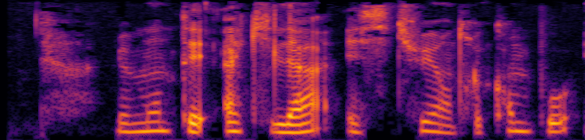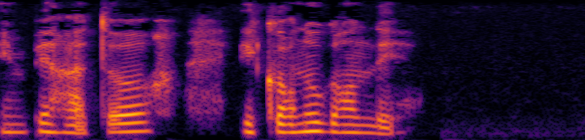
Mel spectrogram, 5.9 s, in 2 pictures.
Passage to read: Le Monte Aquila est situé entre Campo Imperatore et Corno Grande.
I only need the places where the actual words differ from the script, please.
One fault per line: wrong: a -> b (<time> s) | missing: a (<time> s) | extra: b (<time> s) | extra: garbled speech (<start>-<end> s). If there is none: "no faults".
no faults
